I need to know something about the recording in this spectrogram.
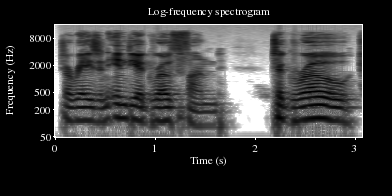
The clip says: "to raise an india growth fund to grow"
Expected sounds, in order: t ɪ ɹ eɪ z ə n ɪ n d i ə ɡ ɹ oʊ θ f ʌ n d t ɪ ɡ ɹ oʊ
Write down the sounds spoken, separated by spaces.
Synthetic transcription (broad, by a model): t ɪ ɹ eɪ z ə n ɪ n d i ə ɡ ɹ oʊ θ f ʌ n t ɪ ɡ ɹ oʊ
